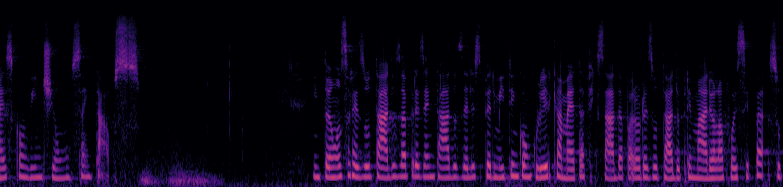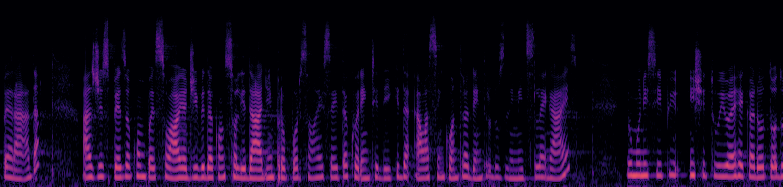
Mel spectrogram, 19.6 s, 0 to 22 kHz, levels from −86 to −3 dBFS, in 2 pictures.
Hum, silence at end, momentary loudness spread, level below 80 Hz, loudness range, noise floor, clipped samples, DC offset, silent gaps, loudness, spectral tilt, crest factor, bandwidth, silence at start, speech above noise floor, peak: none; 0 s; 9 LU; -78 dBFS; 7 LU; -74 dBFS; under 0.1%; under 0.1%; none; -45 LUFS; -4.5 dB/octave; 20 dB; 16.5 kHz; 0 s; 29 dB; -26 dBFS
